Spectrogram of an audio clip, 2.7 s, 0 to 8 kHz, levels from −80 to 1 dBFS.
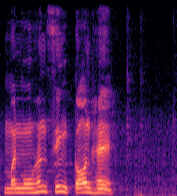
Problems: constant background noise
